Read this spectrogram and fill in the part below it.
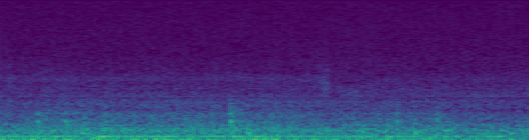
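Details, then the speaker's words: Gas dryer on high heat after coil replacement: gas valve coils click, flame lights, then soft steady low roar with no popping or flutter; burner burning normally, being timed for flame cycle. "we're gonna listen for when we hear the click of the gas coils that let the flame start there we go flame just started start the clock"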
